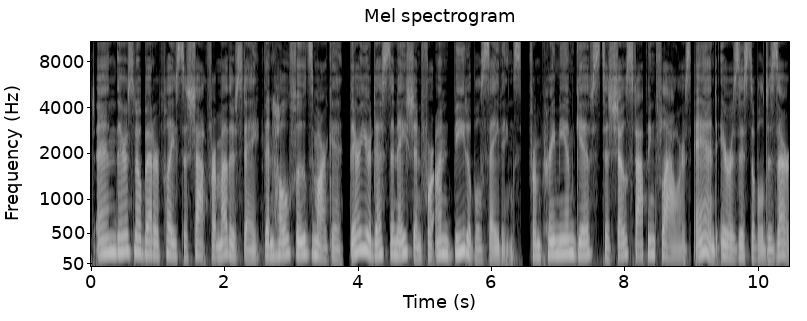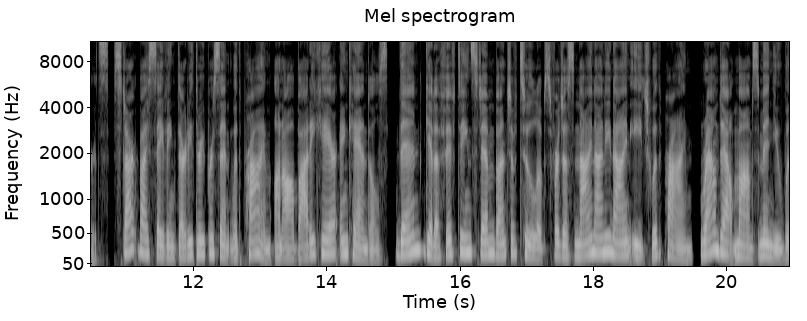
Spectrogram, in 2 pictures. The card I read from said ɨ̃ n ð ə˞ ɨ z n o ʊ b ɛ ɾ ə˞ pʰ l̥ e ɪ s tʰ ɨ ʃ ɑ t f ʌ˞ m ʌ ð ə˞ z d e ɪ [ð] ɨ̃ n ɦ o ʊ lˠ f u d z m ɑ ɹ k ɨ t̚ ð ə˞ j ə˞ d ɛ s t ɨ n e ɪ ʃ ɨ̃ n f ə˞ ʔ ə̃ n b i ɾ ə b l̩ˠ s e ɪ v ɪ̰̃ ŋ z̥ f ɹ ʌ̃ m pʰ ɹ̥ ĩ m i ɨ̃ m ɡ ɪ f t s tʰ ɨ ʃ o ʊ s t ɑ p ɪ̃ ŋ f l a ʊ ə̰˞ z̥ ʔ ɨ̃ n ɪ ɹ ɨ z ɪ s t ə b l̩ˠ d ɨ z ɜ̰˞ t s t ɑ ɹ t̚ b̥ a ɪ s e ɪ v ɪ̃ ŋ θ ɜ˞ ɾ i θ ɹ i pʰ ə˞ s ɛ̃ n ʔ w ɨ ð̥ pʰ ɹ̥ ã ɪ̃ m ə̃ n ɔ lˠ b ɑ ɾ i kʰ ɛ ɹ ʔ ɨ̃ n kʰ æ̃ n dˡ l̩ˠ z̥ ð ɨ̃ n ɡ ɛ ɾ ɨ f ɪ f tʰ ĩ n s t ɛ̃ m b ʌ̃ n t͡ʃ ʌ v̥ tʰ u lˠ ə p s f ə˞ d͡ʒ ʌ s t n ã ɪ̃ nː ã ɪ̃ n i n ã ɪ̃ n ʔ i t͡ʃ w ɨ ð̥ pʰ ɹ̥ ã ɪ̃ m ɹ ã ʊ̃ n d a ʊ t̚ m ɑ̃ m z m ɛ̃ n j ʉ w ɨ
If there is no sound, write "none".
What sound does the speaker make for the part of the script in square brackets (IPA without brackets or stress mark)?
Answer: ð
